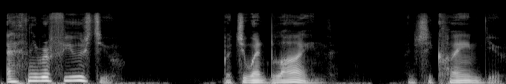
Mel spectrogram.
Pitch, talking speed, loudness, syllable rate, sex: 105 Hz, 130 wpm, -17 LUFS, 4.5 syllables/s, male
